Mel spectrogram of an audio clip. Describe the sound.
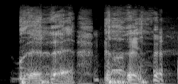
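A voice imitates a harsh, throaty cough, two rough bursts in quick succession with a short gap between them, loud.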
